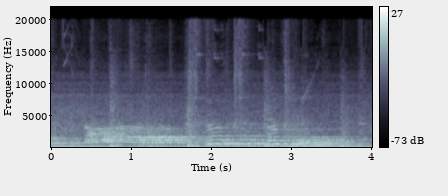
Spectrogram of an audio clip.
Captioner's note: screaming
